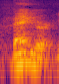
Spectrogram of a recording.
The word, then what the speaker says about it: Bangor: Bangor, yes.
